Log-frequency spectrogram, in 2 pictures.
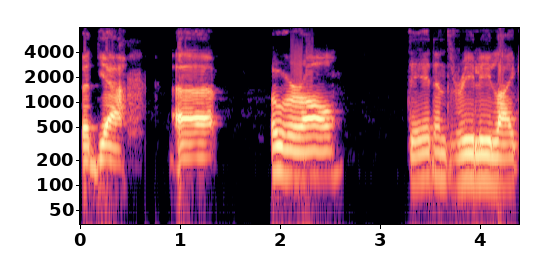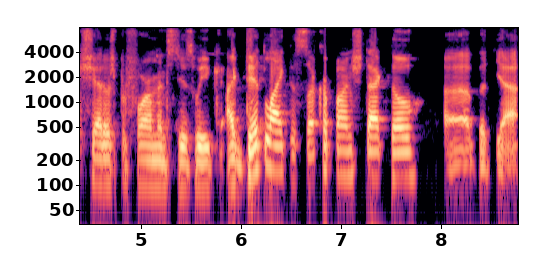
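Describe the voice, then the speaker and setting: Pausing long and often, a man speaks at a fairly slow pace in a medium pitch with ordinary pitch variation. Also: dry, close sound with no echo. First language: not English. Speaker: esports commentator. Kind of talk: casual analysis chat. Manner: hesitant, many fillers.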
